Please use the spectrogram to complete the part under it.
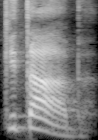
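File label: "book", English; grade1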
